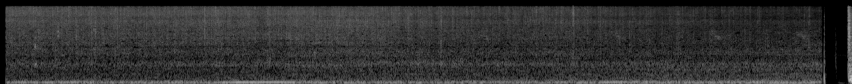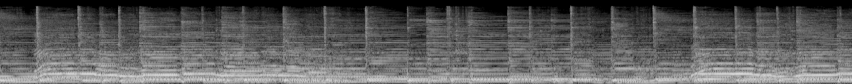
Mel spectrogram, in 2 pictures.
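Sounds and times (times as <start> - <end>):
vegetables sizzling in a frying pan: 0.1 - 8.4, 15.3 - 17.0
acoustic guitar music: 8.4 - 17.0.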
